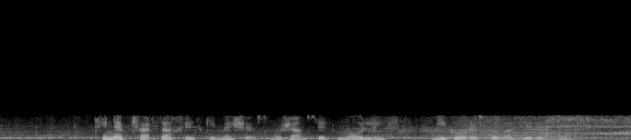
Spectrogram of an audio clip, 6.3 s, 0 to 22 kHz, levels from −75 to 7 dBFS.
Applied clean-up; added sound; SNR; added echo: none; Race car, auto racing / Accelerating, revving, vroom; 6 dB; none.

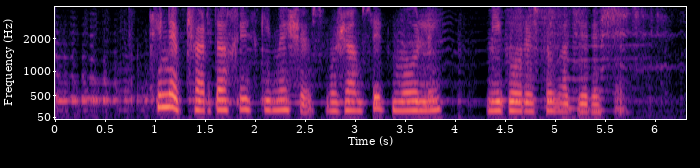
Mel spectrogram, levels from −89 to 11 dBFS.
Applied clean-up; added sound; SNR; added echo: neural mask model RNNoise.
